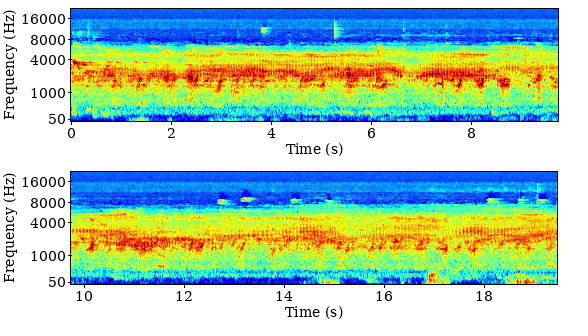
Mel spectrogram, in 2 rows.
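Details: Green frogs (Pelophylax) at ponds in the Draga valley on 11 May 2024: a dense, continuous chorus of overlapping croaks and rattling calls from many frogs, with a few low thumps near the end.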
